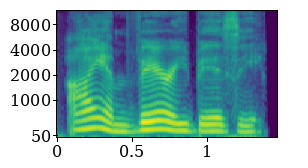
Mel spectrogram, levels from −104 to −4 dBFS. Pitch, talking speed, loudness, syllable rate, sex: 195 Hz, 165 wpm, -14 LUFS, 4.8 syllables/s, female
